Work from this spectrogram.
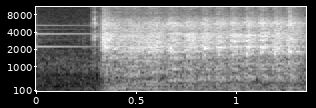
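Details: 2007 Ford Mustang GT 4.6 L, fuel pump fuse 21 pulled to depressurize before fuel filter change, clutch in: short burst of steady starter cranking that never catches; crank, no start as intended.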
